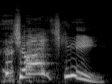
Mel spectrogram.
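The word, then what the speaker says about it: tchotchke: Chachki, it starts with a T. It sounds like it starts with a ch.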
